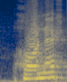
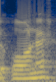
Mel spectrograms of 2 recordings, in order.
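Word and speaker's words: honest: ऑनेस्ट हो गया, उसे हॉनेस्ट ना पढ़ के ऑनेस्ट पढ़ते हैं।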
